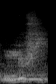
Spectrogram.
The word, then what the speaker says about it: Luffy: Pour moi ça se prononce Luffy.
